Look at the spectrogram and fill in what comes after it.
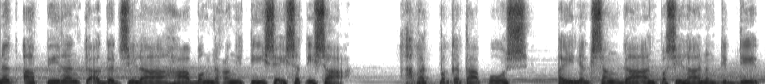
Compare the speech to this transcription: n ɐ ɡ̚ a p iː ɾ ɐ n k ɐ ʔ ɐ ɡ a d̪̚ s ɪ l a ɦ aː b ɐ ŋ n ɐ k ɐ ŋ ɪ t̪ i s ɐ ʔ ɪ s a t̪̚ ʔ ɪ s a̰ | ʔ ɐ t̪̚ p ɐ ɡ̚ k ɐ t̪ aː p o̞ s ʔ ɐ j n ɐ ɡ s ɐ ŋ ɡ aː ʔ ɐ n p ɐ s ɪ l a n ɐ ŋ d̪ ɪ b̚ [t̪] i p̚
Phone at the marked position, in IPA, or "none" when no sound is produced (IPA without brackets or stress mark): d̪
